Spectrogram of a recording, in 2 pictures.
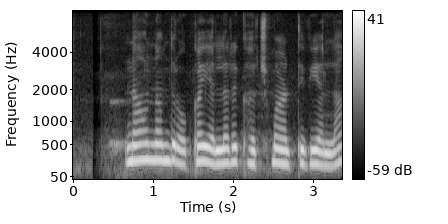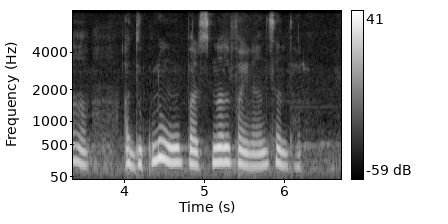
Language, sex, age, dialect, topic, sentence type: Kannada, male, 25-30, Northeastern, banking, statement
